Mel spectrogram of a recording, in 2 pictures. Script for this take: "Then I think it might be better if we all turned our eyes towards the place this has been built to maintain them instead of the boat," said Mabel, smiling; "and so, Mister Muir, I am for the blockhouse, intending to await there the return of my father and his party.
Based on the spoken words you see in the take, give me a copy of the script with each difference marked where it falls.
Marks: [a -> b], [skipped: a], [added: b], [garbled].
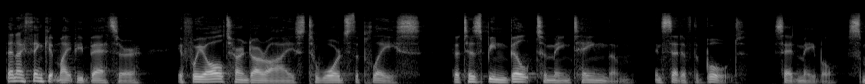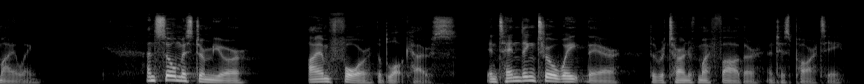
"Then I think it might be better if we all turned our eyes towards the place [this -> that] has been built to maintain them instead of the boat," said Mabel, smiling; "and so, Mister Muir, I am for the blockhouse, intending to await there the return of my father and his party.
